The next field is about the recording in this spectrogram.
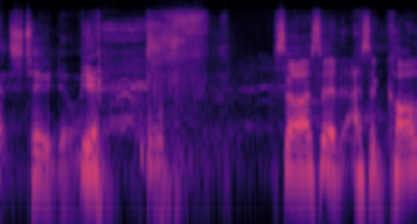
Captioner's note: laughs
